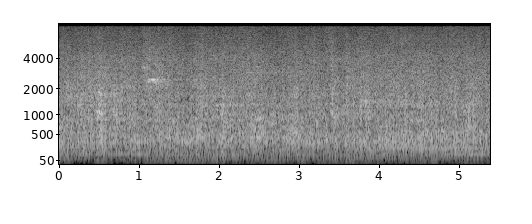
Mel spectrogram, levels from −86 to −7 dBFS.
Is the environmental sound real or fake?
real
